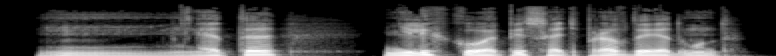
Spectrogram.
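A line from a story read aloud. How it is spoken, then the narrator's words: Plain. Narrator (Russian): сказал Верховный Король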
